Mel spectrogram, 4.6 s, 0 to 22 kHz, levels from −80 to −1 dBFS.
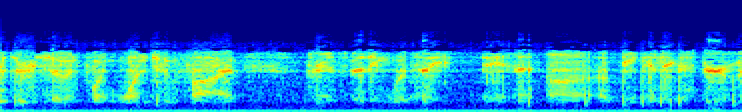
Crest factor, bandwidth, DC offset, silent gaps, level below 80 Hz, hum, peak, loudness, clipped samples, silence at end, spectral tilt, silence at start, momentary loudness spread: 16 dB; 7.4 kHz; under 0.1%; none; -52 dBFS; none; -10 dBFS; -24 LUFS; under 0.1%; 0 s; -2 dB/octave; 0 s; 5 LU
